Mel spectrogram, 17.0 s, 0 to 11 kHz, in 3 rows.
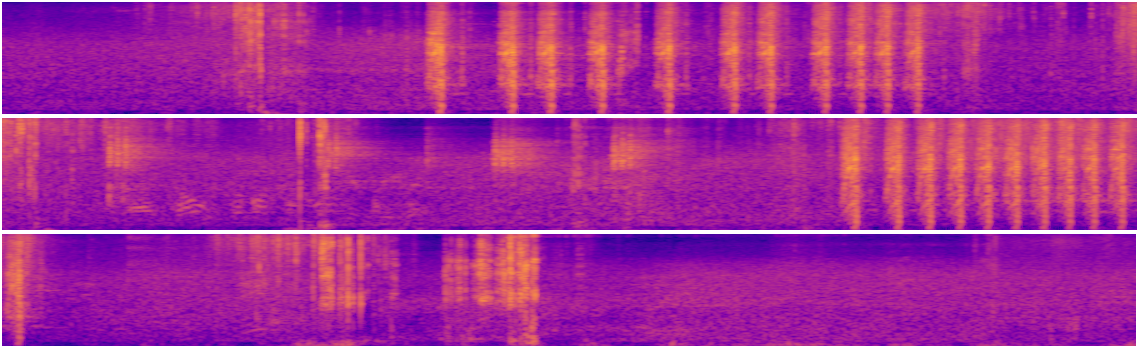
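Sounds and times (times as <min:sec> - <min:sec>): airsoft gun full-auto burst: 0:02.1 - 0:04.8, 0:09.9 - 0:11.6.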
